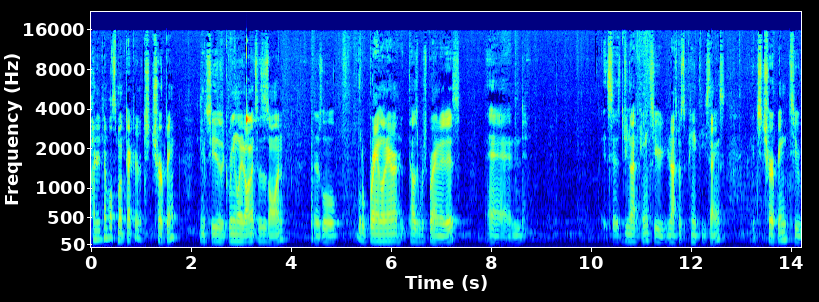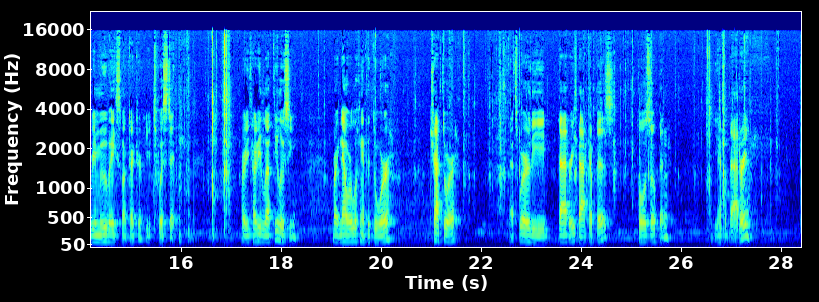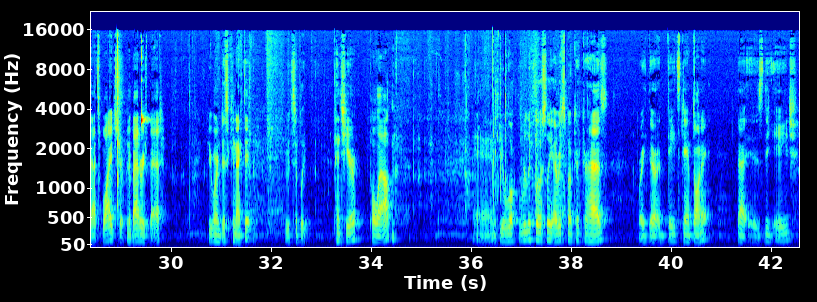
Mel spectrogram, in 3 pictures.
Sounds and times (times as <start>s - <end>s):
Speech: 0.0s - 8.8s, 10.2s - 16.0s, 17.2s - 18.4s, 19.0s - 20.3s, 21.0s - 21.6s, 22.6s - 25.8s, 26.6s - 27.5s, 28.4s - 29.9s, 30.7s - 31.7s, 32.3s - 34.6s, 36.0s - 42.5s.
